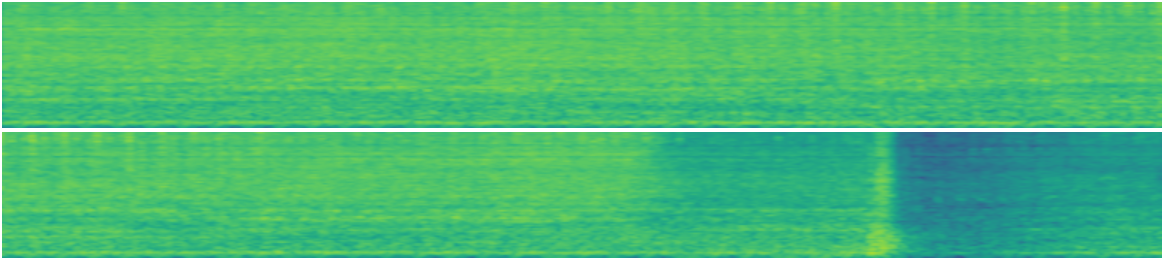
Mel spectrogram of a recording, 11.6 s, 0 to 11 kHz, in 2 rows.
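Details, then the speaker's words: 1961 Chrysler 300G with its original engine, after a frame-off restoration, tune-up and carburetor cleaning. Smooth, even V8 idle with a steady low exhaust burble and no knocks or misses, then a clean shutdown: normal idle. "go ahead and shut it back off let's see if we can hear the exhaust sounds nice"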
